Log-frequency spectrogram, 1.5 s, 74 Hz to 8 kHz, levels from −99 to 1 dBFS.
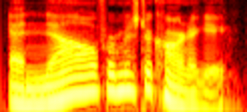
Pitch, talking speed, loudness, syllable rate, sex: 125 Hz, 195 wpm, -15 LUFS, 5.1 syllables/s, male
